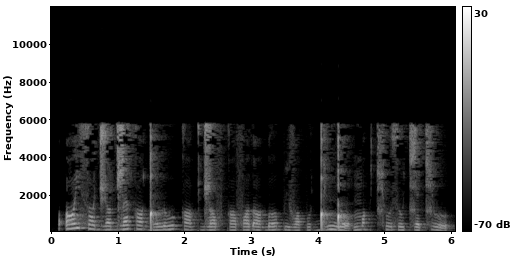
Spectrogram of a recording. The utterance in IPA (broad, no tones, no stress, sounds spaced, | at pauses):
ʔ ɔ j s ɔ d͡ʒ ɔ ɖ͡ʐ ɐ k ɔ ɡ͡ǃ ɘ l u k ɔ k ɖ͡ʐ ɔ f k ɔ f ɔ ɗ ɔ ɠ o p i v ɔ p u ɡ͡ǃ i ŋ͡ǃ o | m ɔ k t͡ɕʰ u s u t͡ɕ ɐ t͡ɕ u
